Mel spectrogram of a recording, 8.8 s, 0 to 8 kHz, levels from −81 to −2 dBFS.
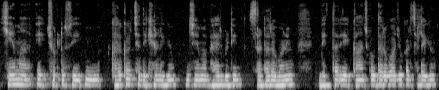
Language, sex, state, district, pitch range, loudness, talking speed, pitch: Garhwali, male, Uttarakhand, Tehri Garhwal, 120-125 Hz, -22 LUFS, 165 wpm, 120 Hz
